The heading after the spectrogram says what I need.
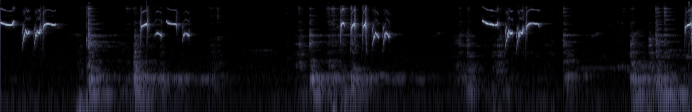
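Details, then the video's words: ['High-pitched song of a lively cinereous tit used as a lure: quick clusters of piercing, slurred whistles, each phrase under a second, repeating about every two seconds with faint low clicks between.'] "Pancingan Burung Glatik Batu Gacor Fariasi Glatik Bahan Auto Emosi || Glatik Batu Gacor Nembak"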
